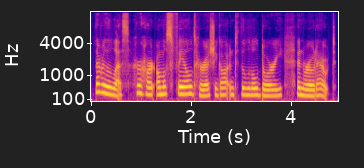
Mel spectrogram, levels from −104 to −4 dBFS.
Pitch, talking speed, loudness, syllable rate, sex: 220 Hz, 195 wpm, -16 LUFS, 5.8 syllables/s, female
